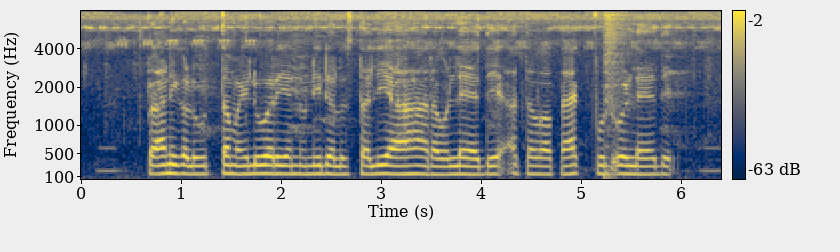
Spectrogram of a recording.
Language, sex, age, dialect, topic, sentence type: Kannada, male, 41-45, Coastal/Dakshin, agriculture, question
